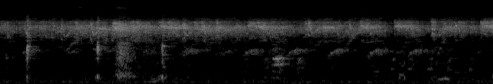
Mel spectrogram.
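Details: A swiftlet colony growing indoors in Sibolga, Indonesia, fills the space with steady high-pitched twittering, punctuated by short chirps in quick runs and occasional sharp clicks.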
